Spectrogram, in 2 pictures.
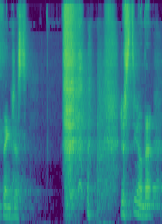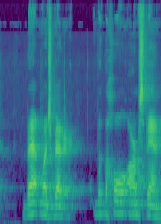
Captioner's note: laughing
